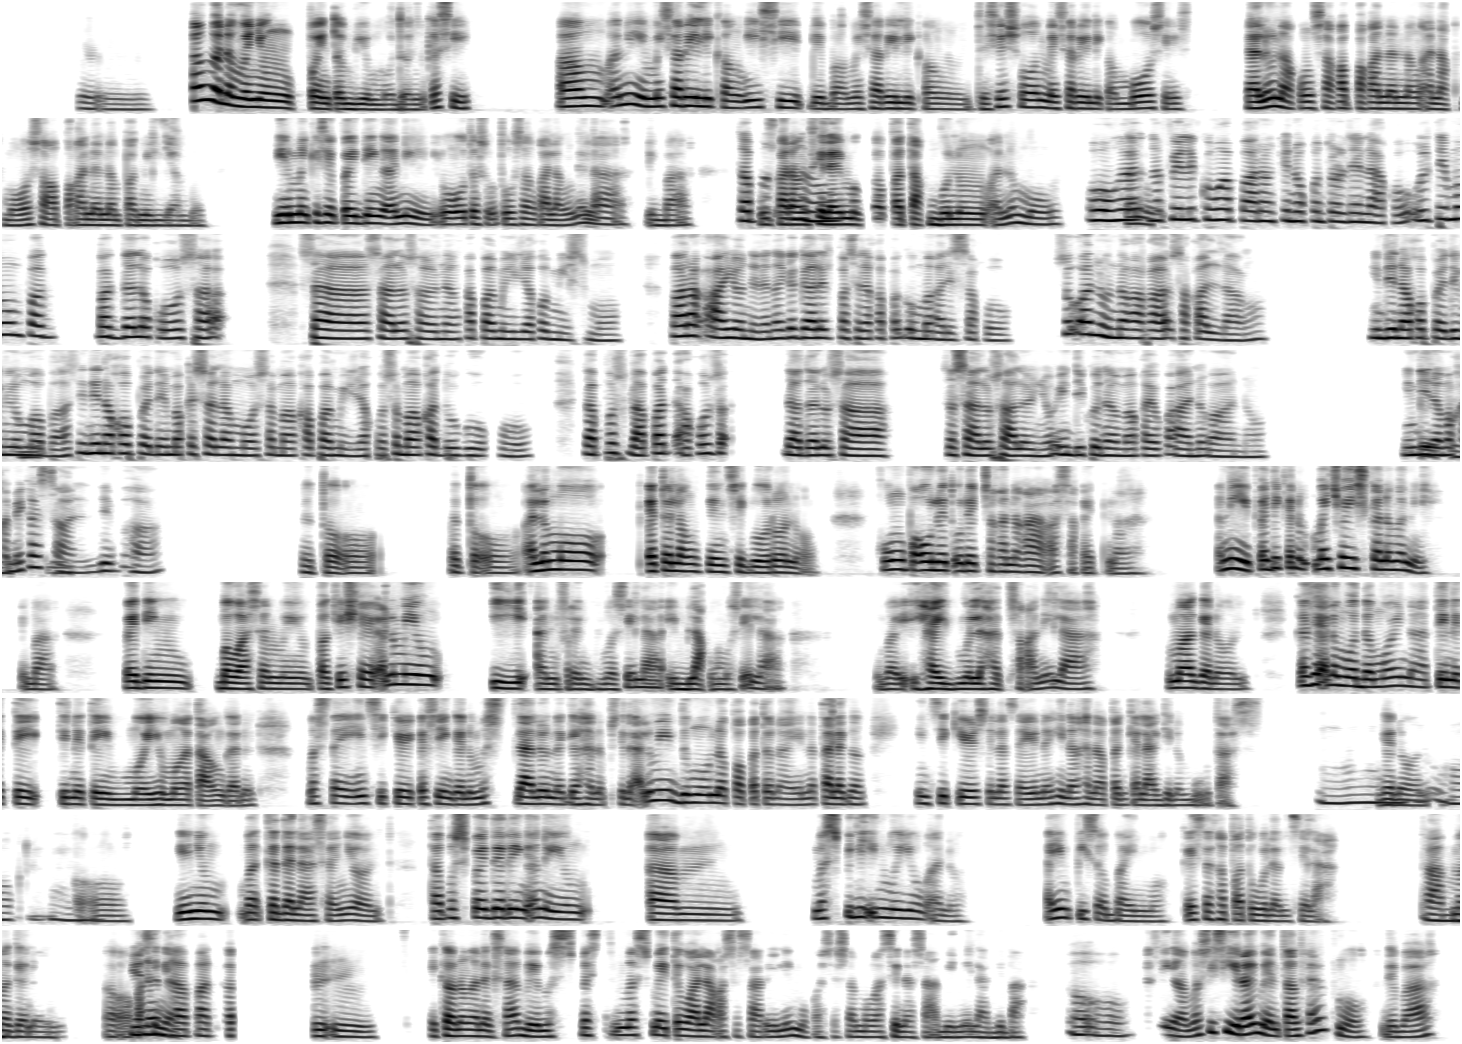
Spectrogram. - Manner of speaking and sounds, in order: tapping; other background noise; other noise
- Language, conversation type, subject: Filipino, advice, Paano ko malalaman kung mas dapat akong magtiwala sa sarili ko o sumunod sa payo ng iba?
